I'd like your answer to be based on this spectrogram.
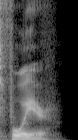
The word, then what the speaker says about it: foyer: Stepping into someone's foyer. – No, there's no hard R in there. – Foyer? – Yeah. – But it's spelled with an R.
